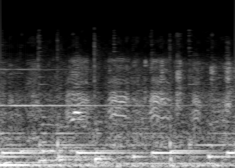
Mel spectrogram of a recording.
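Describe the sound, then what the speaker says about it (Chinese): A flock of Shaoxing sheldrake ducks quacks in overlapping, nasal bursts, close and busy, and the calls run on through the whole stretch without any talking. "这就是绍兴的麻鸭"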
